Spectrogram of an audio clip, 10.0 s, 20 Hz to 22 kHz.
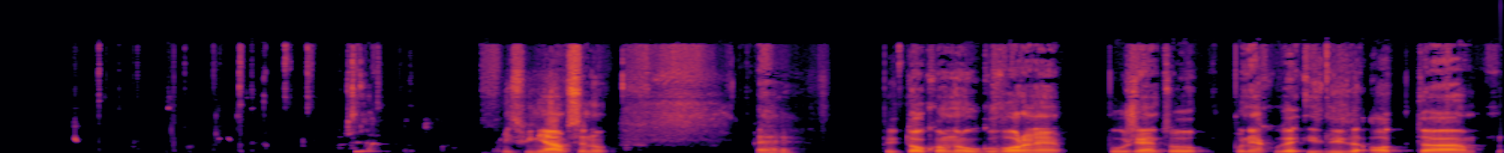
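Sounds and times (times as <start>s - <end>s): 
person sipping water: 0.7s - 3.1s
speech: 2.4s - 4.4s, 5.1s - 10.0s.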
